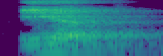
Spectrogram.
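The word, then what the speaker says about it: hour: लेकिन एच यहां पे क्या है? साइलेंट है, म्यूट है। इसका कोई प्रोनाउंसिएशन एच का नहीं है। और जो साउंड आ रहा है वो किसका आ रहा है? साउंड आ रहा है वोवेल का। क्यों वोवेल का साउंड आ रहा है? वोवेल का साउंड इसलिए आ रहा है क्योंकि यहां पे एच म्यूट है, साइलेंट है।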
